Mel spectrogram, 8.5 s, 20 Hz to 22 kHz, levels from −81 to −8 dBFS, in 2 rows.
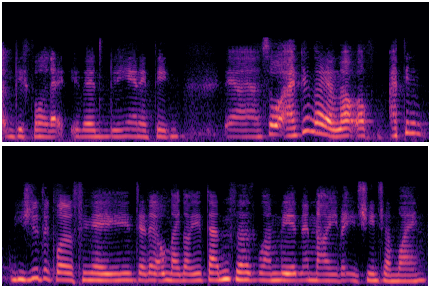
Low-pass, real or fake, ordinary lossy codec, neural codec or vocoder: none; fake; none; codec, 16 kHz, 0.5 kbps, X-Codec, HuBERT features, trained on general audio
